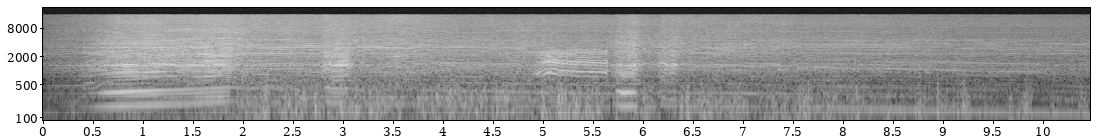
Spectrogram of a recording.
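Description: Yamaha Tracer 900's inline-three engine on the move, revving up in pitch about half a second in and again around five seconds in, then running steadily.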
